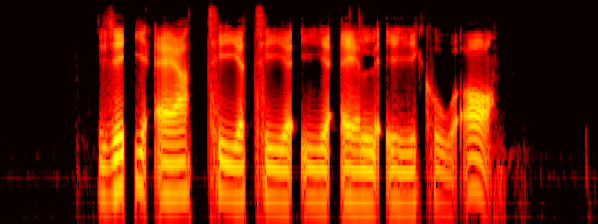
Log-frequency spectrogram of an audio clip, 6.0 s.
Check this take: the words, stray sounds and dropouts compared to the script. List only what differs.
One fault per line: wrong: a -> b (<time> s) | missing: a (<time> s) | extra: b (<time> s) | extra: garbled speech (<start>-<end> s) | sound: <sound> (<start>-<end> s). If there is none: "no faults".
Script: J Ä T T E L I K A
sound: dropout (1.2-1.4 s)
